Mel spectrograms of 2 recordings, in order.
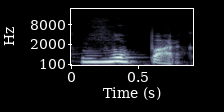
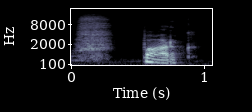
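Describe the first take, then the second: First: The first sound is a voiced V. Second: The first sound is a voiceless F. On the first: The speaker calls it wrong. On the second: The speaker calls it right. "gets devoiced and sounds like its voiceless twin F. So we say"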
